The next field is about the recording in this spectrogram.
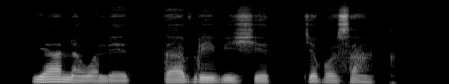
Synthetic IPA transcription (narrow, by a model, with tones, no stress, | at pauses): tja˦na˨wa˨le˨t̚ | ta˦bɾi˦bi˦ʃe˦t̚ | d͡ʒe˦bɔ˦sa˦ŋ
